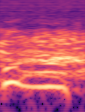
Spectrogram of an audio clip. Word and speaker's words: Viña: Cuando te digo Viña, es porque el propio Viña me dijo que se pronuncia de esa manera.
